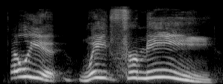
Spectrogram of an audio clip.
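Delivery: a little one crying out after her friend, slow and high; calling after Elliot. Acted. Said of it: "just kinda goes".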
